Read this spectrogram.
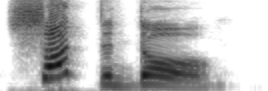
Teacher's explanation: you notice that my pitch dropped at door this shows a request and it's a statement too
